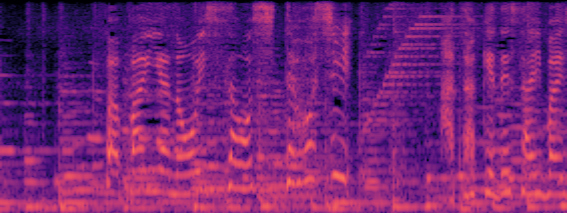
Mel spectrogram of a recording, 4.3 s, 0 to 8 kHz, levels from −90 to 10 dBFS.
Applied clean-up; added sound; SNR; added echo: none; none; none; none.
